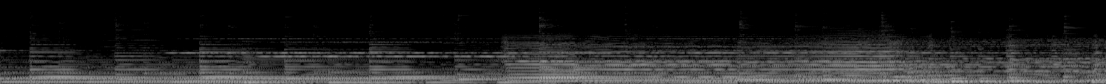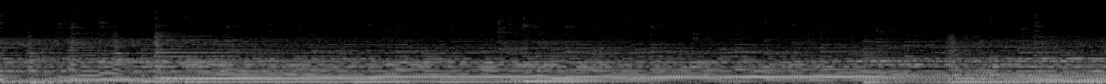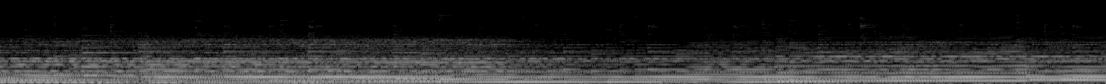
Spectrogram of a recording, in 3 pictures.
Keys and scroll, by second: 6.9 b.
